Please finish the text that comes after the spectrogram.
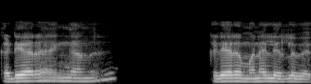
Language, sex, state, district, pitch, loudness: Kannada, male, Karnataka, Bellary, 140 Hz, -20 LUFS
